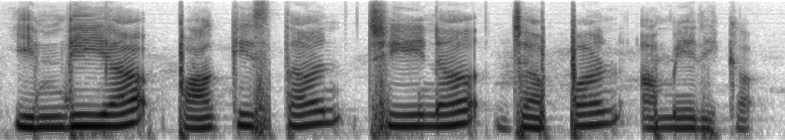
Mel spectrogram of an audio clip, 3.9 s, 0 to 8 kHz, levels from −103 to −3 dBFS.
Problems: none marked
